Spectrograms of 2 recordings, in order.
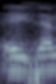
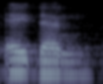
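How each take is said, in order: First: The middle consonant is a z sound. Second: The middle consonant is a d sound. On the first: This is the local way of saying it. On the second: This is the European way of saying it.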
